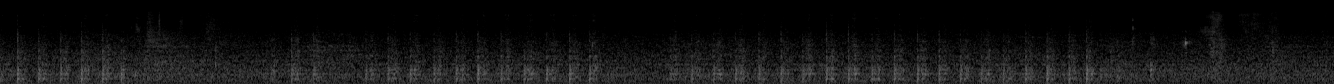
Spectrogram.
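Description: Graphite pencil scratching across hot-press watercolour paper in quick, short, rhythmic shading strokes, darkening the drawing.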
